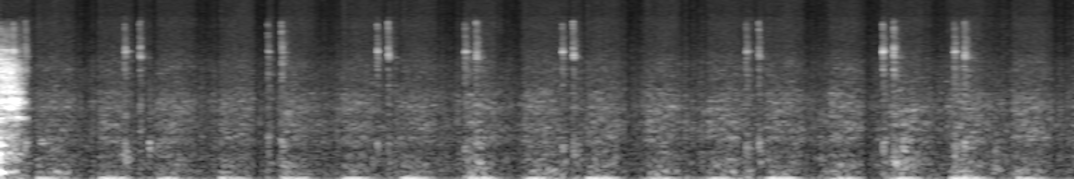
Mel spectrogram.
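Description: Near silence: room tone with a faint, even ticking about twice a second over a low hum.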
